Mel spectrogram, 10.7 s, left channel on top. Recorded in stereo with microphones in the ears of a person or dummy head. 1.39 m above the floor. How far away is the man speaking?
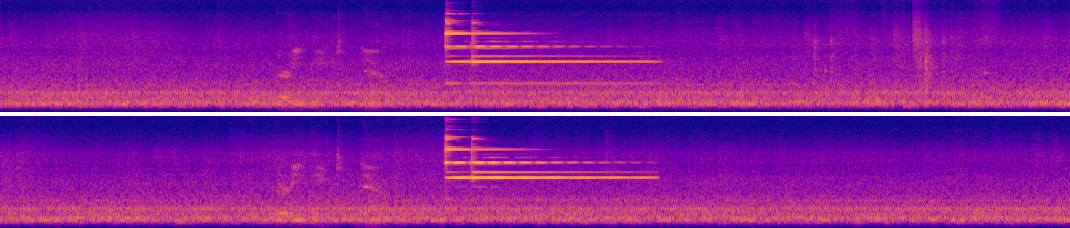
About 1.7 m.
